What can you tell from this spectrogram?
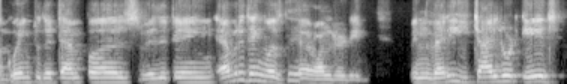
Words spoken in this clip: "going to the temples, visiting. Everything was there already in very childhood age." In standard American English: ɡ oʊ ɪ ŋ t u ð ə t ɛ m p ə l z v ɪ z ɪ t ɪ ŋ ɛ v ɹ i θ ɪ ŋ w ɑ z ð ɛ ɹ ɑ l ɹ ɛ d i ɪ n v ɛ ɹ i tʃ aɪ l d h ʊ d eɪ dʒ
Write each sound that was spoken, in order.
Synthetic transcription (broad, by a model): ɡ oʊ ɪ ŋ t u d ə t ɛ m p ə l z v ɪ z ɪ t ɪ ŋ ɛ v ɹ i t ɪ ŋ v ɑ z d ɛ ɹ ɑ l ɹ ɛ d i ɪ n v ɛ ɹ i tʃ aɪ l d h ʊ d eɪ dʒ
